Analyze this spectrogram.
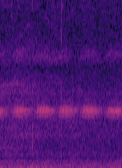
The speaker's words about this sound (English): The cricket. That was the perfect cricket.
